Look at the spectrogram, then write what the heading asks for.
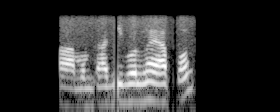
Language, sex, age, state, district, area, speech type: Hindi, male, 30-45, Bihar, Vaishali, rural, conversation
